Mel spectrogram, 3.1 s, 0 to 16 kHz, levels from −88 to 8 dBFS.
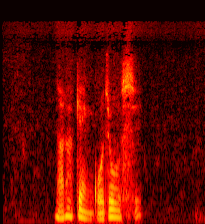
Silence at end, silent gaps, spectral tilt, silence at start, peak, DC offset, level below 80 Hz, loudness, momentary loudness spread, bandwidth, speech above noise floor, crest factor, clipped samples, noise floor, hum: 0.95 s; none; -6 dB/octave; 0.8 s; -8 dBFS; under 0.1%; -52 dBFS; -26 LUFS; 9 LU; 11.5 kHz; 35 dB; 20 dB; under 0.1%; -60 dBFS; none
